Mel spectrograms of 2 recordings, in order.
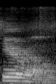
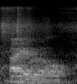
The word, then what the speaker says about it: Tyrrell: And it's pronounced Tyrrell, not Tyrell, because I was corrected one time.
